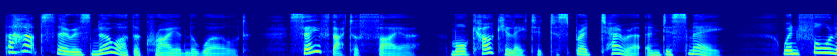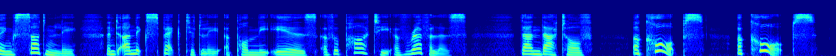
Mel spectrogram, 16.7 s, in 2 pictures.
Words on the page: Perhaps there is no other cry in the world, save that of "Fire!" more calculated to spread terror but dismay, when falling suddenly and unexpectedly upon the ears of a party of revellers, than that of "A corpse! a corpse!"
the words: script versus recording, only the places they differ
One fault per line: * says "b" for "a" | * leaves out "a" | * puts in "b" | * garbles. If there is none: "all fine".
* says "and" for "but"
